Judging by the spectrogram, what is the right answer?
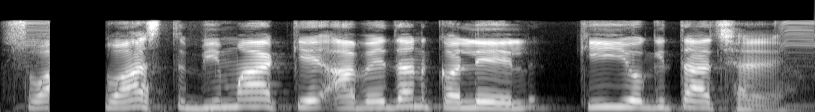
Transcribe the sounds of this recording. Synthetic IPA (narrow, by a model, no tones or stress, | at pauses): sw | wast̪ʰjəbimakeabed̪ənkəlelkijoɡit̪at͡ʃʰɛ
